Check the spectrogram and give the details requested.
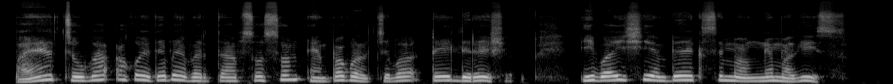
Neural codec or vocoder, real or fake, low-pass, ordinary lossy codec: codec, 44.1 kHz, 7.8 kbps, DAC; fake; none; none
